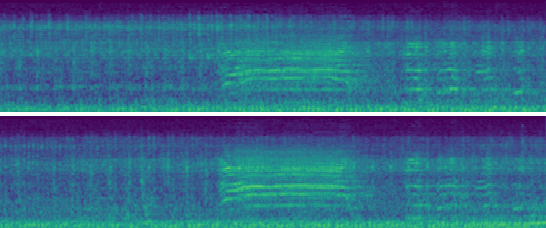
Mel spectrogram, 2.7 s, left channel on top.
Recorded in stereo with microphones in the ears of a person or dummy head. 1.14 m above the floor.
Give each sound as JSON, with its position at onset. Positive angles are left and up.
{"t": 1.1, "sound": "laughter", "side_deg": -25, "distance_m": 1.6}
